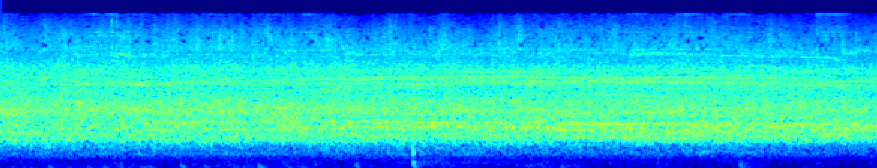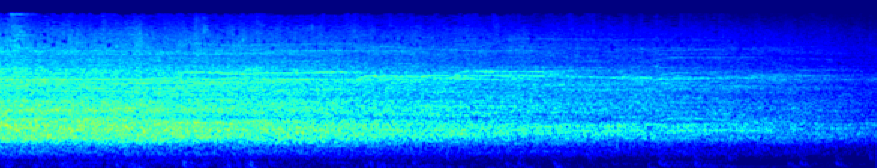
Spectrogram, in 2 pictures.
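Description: Large concert crowd cheering and applauding, a steady wash of crowd noise that fades out over the last several seconds.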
